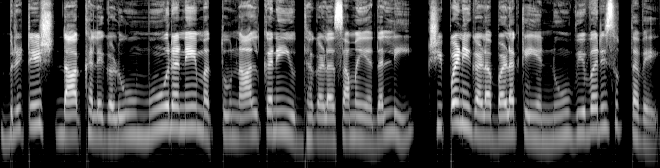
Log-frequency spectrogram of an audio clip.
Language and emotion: Kannada, neutral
